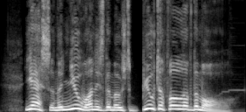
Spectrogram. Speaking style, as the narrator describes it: one little girl cried

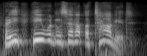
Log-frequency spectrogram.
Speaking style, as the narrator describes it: panted Tom angrily

